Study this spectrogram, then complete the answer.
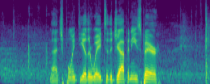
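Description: A ping-pong ball bounces on a table.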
